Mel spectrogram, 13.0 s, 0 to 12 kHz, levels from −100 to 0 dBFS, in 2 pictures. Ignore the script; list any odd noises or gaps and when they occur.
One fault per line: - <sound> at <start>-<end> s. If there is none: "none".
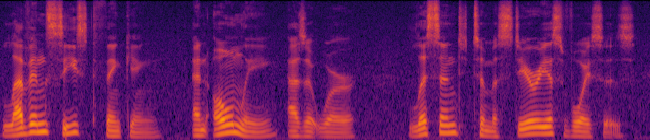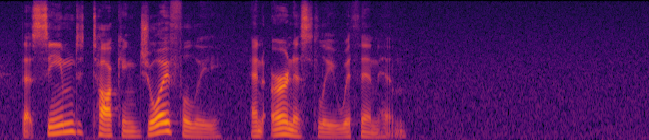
none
